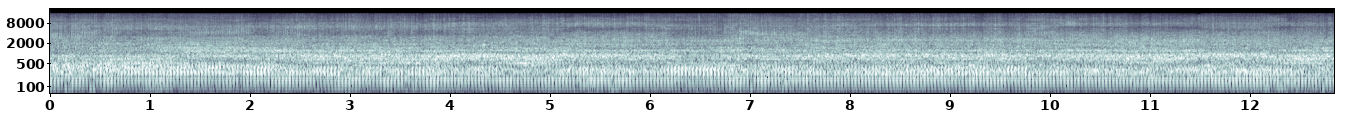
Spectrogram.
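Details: California Trimmer mower, small engine, mowing dead grass after repair and carburetor fine-tuned an eighth to a quarter turn to stop surging; steady even buzz, no hunting or surging; running clean and healthy under load.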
